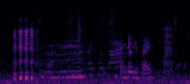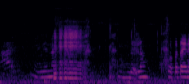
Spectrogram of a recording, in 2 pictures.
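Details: Goat kids receiving iron vitamin injections from their keeper; two wavering, tremulous bleats, one near the start and one around five seconds in, heard over people talking in Tagalog.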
